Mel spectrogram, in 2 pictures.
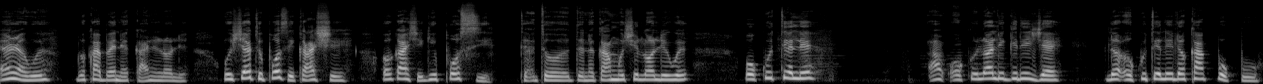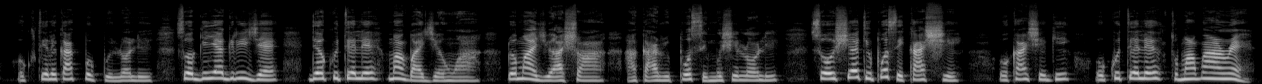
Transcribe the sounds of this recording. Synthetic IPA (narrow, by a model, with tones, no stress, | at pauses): ɛ˦ɾɛ̃˨we˦ | do˦ka˦bɛ˦nɛ˧˨ka˨˦nĩ˦lɔ˦le˧˦ | o˧ʃɛ˦ti˧po˦si˨ka˦ʃe˧ | o˦ka˦˨ʃe˧˨ɡi˦po˦si˨ | to˧te˧˨nɛ̃˨ka˦mo˦ʃi˦lɔ˦le˦we˦ | o˧ku˦te˦le˦˨ | o˨ku˦lɔ˦li˦ɡi˦di˦d͡ʒɛ˧˦ | o˧˨ku˦te˦le˦de˦ka˦k͡po˦˨k͡po˨ | o˨ku̥˦te˦le˦ka˦k͡po˦˨k͡po˨i˨lɔ˦li˦so˦˧ɡi˦jɛ˦ɡi˦ɾi˦d͡ʒɛ˧de˦o˦ku˦te˦le˦mãː˦˨ɡ͡ba˨d͡ʒɛ˨wũ˧a˧˨ | do˦mãː˦˨d͡ʒi˨a˨ʃã˧a˧a˨ka˨ɾi˨˧po˦si˨mo˦ʃi˦lɔ˦li˦ | so˦˧ʃe˦ti˧po˦si˨ka˦ʃe˧ | o˧˨ka˦ʃe˧ɡĩ˦ | o˧ku˦te˦le˦to˧mã˦ɡ͡bã˦ɾ̃ɛ̃˦˨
